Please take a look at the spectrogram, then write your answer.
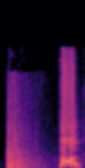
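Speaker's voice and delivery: high sudden yelp of fright; startled scream. Real, not acted. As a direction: jump and yell in shock. Sudden scare in game.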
